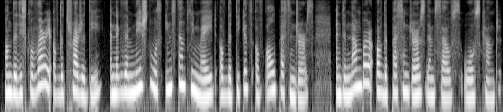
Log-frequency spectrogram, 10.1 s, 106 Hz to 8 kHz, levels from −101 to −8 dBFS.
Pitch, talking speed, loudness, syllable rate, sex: 225 Hz, 155 wpm, -17 LUFS, 5.1 syllables/s, female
